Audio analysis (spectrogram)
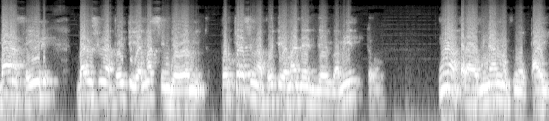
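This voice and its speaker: With an Argentine accent, a man talks at a very fast pace in a fairly high pitch, his intonation lively and his loudness very even. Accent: Argentine Spanish (voseo). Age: 70s. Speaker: economist. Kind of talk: radio interview.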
